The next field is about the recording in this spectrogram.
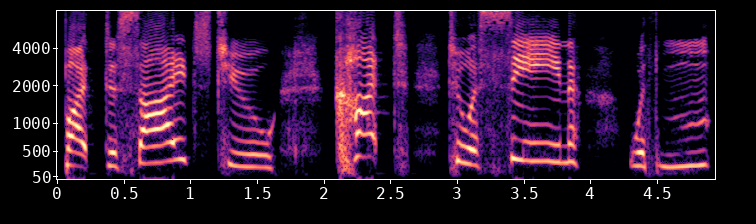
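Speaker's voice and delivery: usual speaking voice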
